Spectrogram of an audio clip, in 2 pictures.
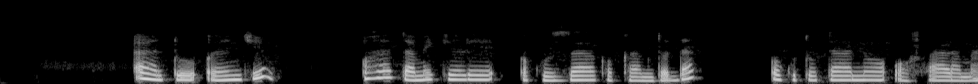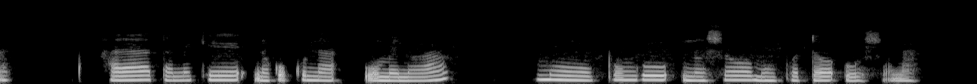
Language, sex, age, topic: Oshiwambo, male, 18-24, agriculture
